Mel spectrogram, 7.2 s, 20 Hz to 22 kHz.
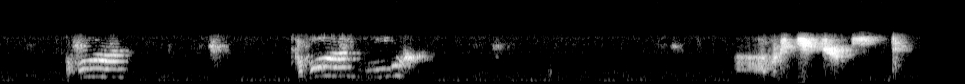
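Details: Pet male African grey parrot with a vocabulary of over 300 words, producing choppy speech-like syllables in several short phrases, ending with a louder run of rapid, scratchy mimicked words.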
